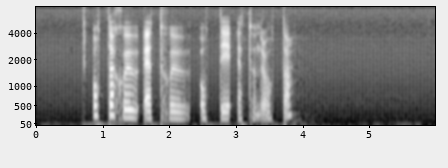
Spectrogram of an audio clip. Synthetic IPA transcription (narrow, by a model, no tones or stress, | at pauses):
ɔt̪ːaɧʉ̟ːʔɛt̪ːɧʉ̟ːʔɔt̪ːɪʔɛt̪hɵnd̪ɾa̰ɔt̪ːa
